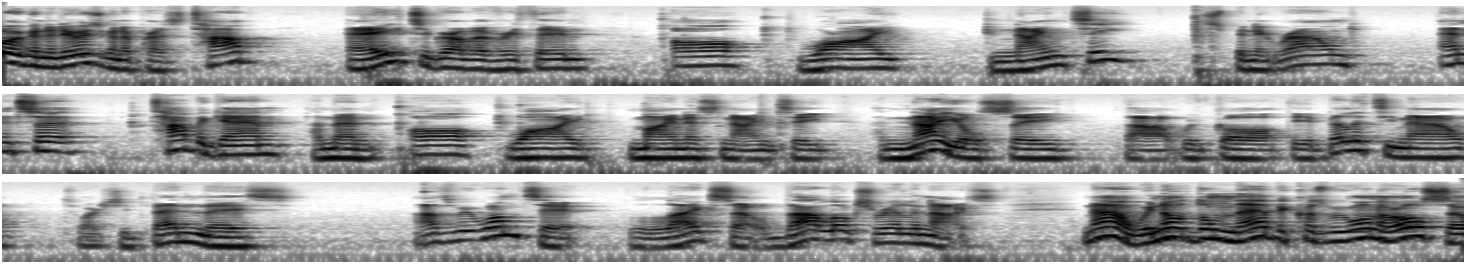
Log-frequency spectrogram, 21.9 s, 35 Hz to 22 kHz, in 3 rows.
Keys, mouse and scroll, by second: 0.5 Tab, 1.7 a, 3.2-3.7 typing, 4.8-5.3 typing, 5.9 Return, 7.7 Tab, 9.2-10.6 typing, 11.0 Return, 12.2-13.7 middle drag, 12.8 scroll, 16.6 click, 18.2 middle click, 18.8 scroll up 3, 19.7 middle click, 20.4 scroll up 1, 20.8 middle click.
